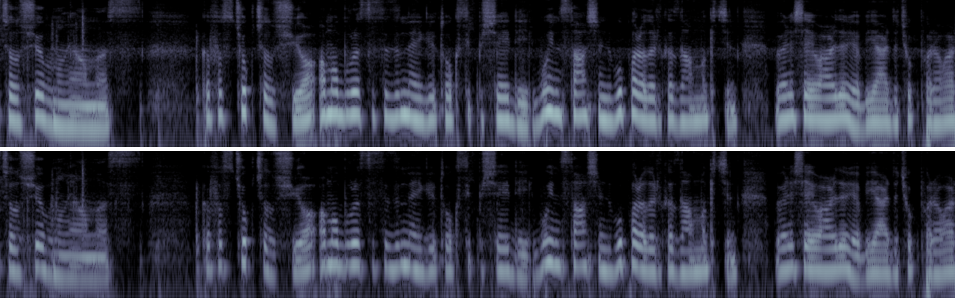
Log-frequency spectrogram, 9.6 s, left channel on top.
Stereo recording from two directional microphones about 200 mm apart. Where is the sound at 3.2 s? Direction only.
30° left (ahead or behind).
